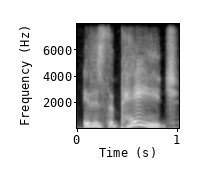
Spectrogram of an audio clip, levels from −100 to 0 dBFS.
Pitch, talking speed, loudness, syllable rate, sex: 220 Hz, 235 wpm, -15 LUFS, 4.4 syllables/s, female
